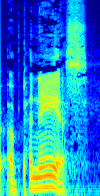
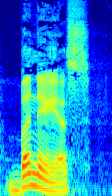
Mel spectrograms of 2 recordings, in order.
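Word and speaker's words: Banias: Pan or Panias or Panaeus. And then it's later also called Benaeus, because the Arabs couldn't pronounce the word P, Panaeus, and so they call it Benaeus.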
